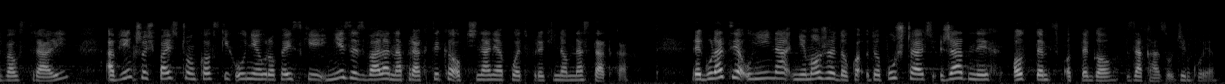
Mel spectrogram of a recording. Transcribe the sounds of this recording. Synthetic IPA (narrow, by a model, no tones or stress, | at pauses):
vawst̪ɾalʲjiʔavʲjɛŋkʂɔɕt͡ɕpajs̚t͡ʂwɔŋkɔfskʲixuɲiɛwɾɔpɛjskʲejɲɛzɛzvalanapɾakt̪ɘkɛɔp̚t͡ɕinaɲapwɛt̪fɾɛkʲinɔmnast̪at̪ka̰x | ɾɛɡulat̪sʲjaʔuɲijnaɲɛmɔʐɛd̪ɔpuʂt͡ʂad͡ʑʐad̪nɘxɔt̪st̪ɛmpst̪fɔ̰t̪̚ːɛɡɔzakazṵd͡ʑɛŋkṵjɛ̰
